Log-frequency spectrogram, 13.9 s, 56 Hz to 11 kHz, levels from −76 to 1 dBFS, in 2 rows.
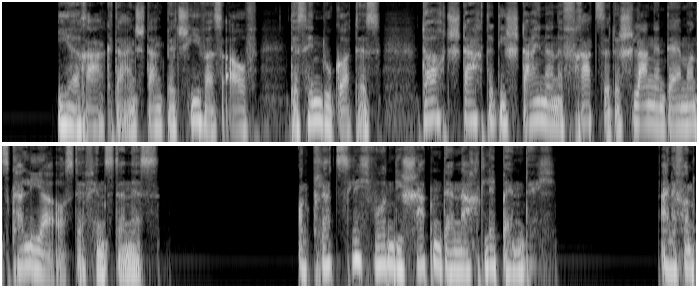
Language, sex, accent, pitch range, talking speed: German, male, German, 105-145 Hz, 125 wpm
